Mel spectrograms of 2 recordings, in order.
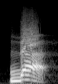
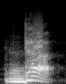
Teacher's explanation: Atau ketika kita ucapkan dengan harokat fathah da, paling gampang dengan cara menempatkan telapak tangan kita di depan mulut kita dan bunyikan huruf tersebut da. Kalau tidak ada angin, tidak ada nafas, tidak ada, berarti kita sudah tepat menerapkan sifat jaharnya pada huruf dal. Kalau ada anginnya da, wah ada anginnya da, terasa di telapak tangan kita, berarti kita sudah keliru.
